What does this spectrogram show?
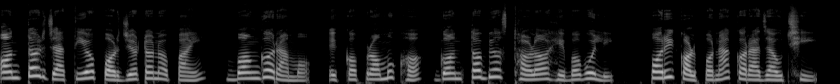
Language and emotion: Odia, neutral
